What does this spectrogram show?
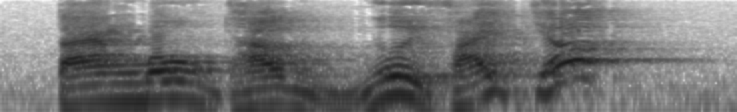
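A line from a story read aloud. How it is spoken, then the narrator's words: Shout. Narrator (Vietnamese): tiếng hét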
